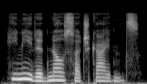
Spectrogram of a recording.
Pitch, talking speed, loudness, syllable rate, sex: 185 Hz, 205 wpm, -16 LUFS, 5.9 syllables/s, female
